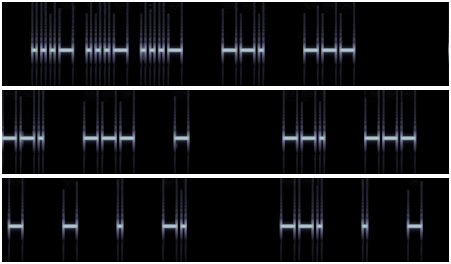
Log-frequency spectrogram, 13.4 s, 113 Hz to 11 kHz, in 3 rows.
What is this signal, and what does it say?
Morse code, heard as a keyed tone, about 26 wpm, spaced as for 16 wpm, 800 Hz. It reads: VVV GO GOT GOTTEN GET
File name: Short Runs / Short Runs-mp3s / Gotten @25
